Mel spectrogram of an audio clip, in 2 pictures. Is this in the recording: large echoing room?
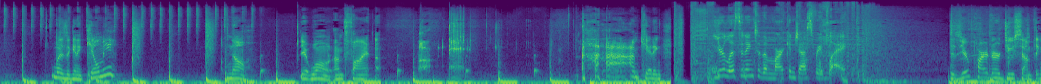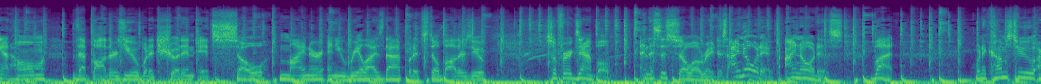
no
